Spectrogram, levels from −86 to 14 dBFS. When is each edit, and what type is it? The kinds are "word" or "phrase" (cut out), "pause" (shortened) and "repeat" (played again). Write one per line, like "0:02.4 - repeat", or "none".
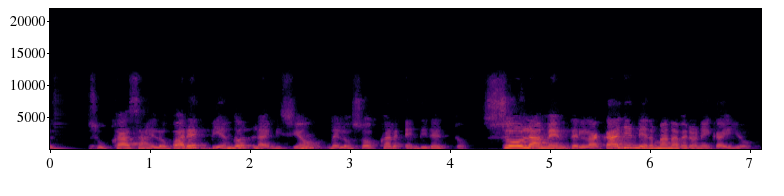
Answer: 0:04.3 - pause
